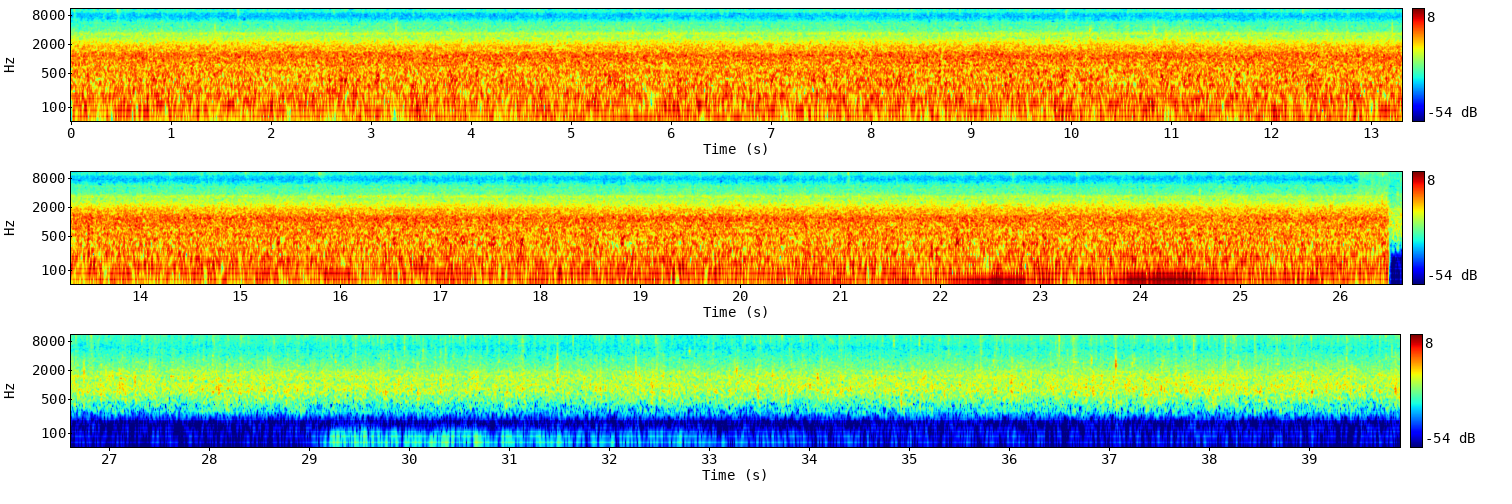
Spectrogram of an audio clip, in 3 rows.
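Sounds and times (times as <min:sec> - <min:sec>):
heavy rain hiss: 0:00.0 - 0:26.6.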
